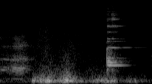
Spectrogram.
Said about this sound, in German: Richtig, das erste Bier aus grünen Flaschen. Lass mal anstoßen eben. Ja, wir stoßen auch jetzt erstmal an.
